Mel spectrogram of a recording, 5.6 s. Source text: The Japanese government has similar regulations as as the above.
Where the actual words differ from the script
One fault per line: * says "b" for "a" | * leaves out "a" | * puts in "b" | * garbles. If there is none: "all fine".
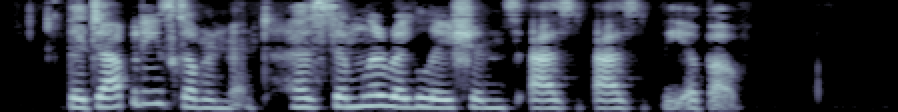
all fine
